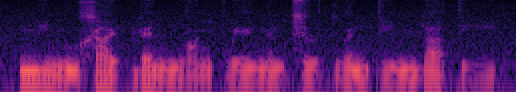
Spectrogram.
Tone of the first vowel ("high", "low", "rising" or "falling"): falling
